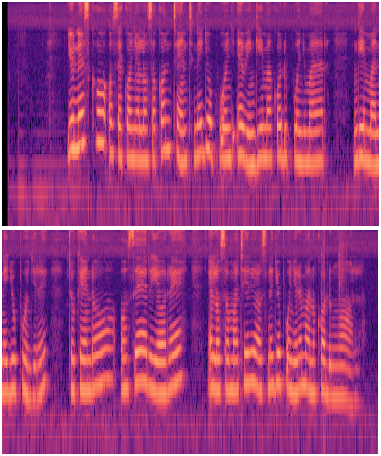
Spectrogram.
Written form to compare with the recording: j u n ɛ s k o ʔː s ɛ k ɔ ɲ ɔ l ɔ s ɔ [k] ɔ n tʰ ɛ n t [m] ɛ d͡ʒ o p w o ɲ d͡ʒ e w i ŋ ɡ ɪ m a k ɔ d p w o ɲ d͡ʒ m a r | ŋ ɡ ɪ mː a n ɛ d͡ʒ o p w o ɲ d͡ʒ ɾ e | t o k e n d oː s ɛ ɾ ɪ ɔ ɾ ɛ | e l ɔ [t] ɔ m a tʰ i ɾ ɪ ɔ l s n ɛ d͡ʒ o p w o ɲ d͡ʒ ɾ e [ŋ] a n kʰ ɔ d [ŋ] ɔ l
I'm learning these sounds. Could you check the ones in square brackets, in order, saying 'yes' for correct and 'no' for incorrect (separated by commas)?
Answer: yes, no, no, no, yes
